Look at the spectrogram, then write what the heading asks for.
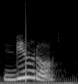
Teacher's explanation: ми чітко чуємо м'який бь пом'якшений бюро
